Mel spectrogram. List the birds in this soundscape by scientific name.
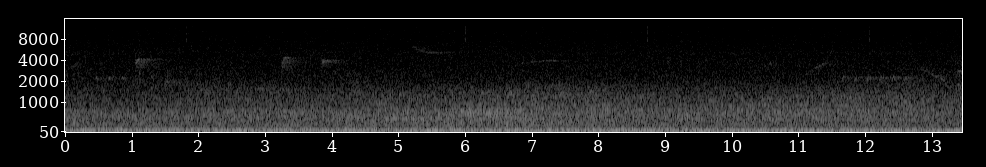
Turdus migratorius, Cardinalis cardinalis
